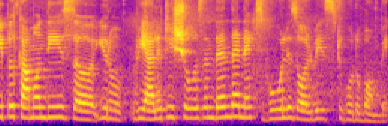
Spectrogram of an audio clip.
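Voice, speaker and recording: This woman has a plain, everyday voice with a fairly high pitch. She talks at a moderate pace with hardly any pauses. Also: ordinary pitch variation. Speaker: podcast host. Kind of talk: casual interview talk.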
